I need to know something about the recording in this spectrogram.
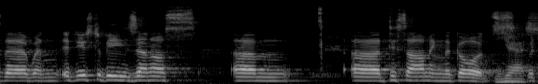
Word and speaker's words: Xenos: about Prometheus, that was XENOS was the first one that connected with it. And we actually say 'Xenos' [different pronunciation, Greek] XENOS, yeah. A bit sharper.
